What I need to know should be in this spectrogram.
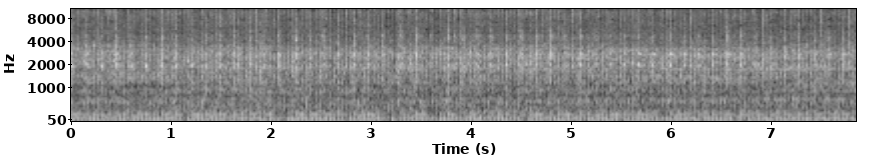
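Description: Steady idle with a fast, even ticking knock riding over the low engine drone; a knock at idle, cause not yet pinned down.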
